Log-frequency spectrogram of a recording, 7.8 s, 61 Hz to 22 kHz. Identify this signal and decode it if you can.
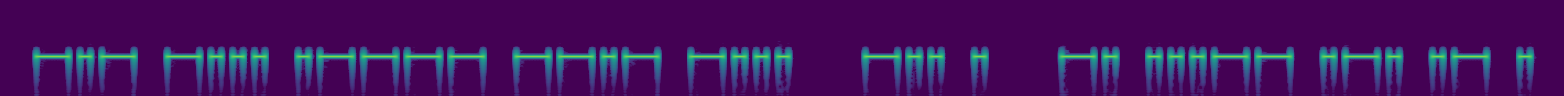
Morse code, heard as a keyed tone, about 22 wpm, 700 Hz. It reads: KB1QB DE N3RAE
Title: USA Callsign DE Callsign - 5 Characters - 22wpm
